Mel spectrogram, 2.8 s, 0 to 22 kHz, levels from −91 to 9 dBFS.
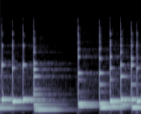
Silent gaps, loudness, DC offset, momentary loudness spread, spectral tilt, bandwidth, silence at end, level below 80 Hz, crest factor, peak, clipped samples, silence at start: none; -24 LUFS; under 0.1%; 11 LU; -5.5 dB/octave; 10.5 kHz; 0 s; -72 dBFS; 14 dB; -10 dBFS; under 0.1%; 0 s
